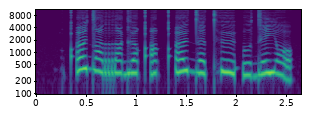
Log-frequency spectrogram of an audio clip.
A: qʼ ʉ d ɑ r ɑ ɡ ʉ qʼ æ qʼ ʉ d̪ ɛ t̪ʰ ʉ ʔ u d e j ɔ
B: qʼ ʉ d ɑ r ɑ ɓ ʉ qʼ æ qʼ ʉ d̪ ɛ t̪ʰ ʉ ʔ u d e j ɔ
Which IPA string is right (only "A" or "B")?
A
